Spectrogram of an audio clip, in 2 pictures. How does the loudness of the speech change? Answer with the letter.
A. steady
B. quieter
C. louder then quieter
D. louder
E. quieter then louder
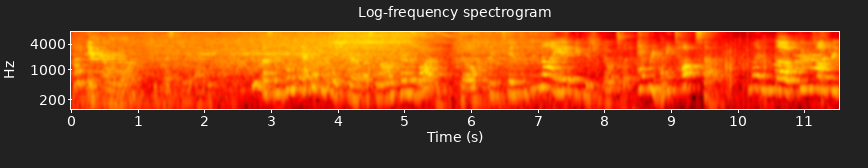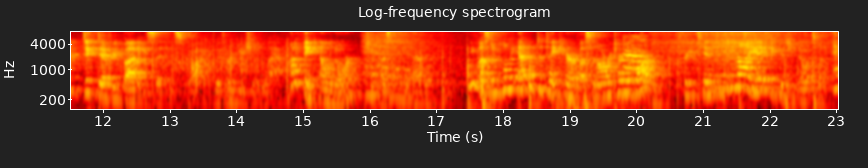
A.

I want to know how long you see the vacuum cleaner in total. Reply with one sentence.
The vacuum cleaner can be heard for 12 seconds in total.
